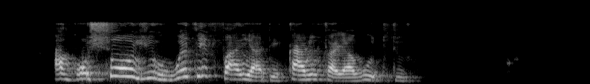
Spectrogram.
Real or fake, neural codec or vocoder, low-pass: fake; codec, 16 kHz, 8 kbps, FunCodec, trained on LibriTTS, 25 frames a second; 7.2 kHz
